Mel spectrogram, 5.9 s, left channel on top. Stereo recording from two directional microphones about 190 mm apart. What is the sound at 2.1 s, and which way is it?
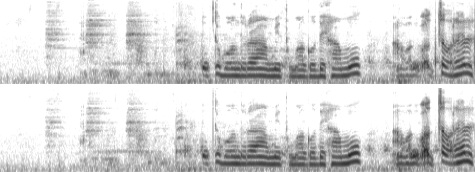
Speech, 10° right (ahead or behind).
